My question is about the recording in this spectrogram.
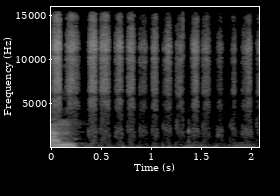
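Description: Small felt-tip marker scribbling rapidly back and forth across notebook paper, colouring in a block of writing, at about six or seven scratchy strokes a second.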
